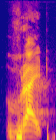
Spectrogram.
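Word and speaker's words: bright: मैंने लिखा है ब्राइट, ब्राइट मतलब होता है चमकीला, इसमें क्या साइलेंट है? देखो राइट आ जाती है तो G साइलेंट है इसमें, ब्राइट, GH भी लग रहा है उसमें साइलेंट।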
